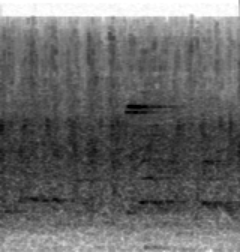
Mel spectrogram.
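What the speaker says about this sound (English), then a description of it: "Brunson, the senior, getting a round of applause as he heads to the bench" A crowd at a college basketball national tournament game applauds a senior player heading to the bench, steady clapping heard faint and distant across the gym.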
